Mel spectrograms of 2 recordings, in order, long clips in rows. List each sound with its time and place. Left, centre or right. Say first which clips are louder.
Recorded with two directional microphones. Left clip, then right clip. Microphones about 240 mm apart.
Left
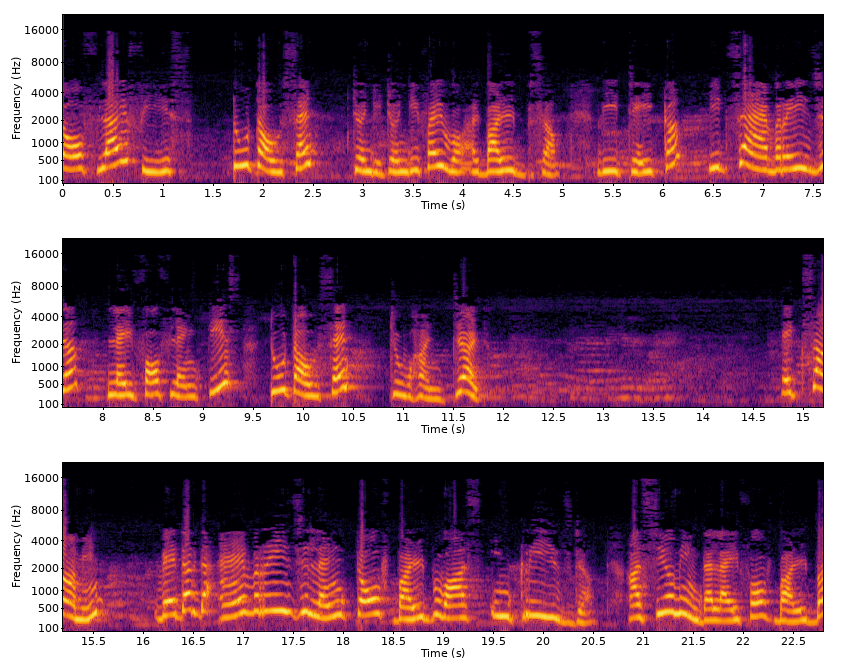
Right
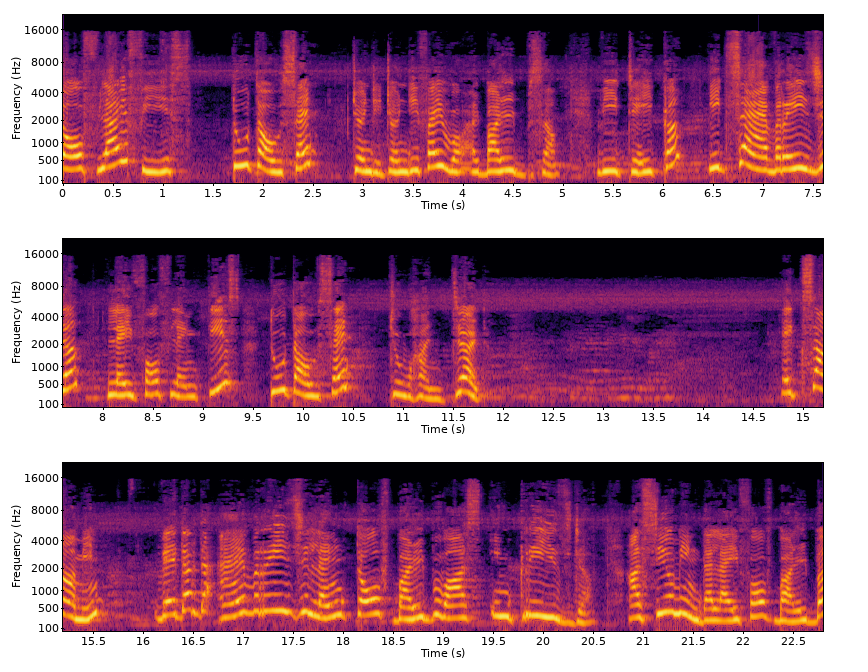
0.0 s a woman's voice: right 2 dB; right
8.7 s a woman's voice: left 1 dB; right
14.8 s a woman's voice: right 1 dB; right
